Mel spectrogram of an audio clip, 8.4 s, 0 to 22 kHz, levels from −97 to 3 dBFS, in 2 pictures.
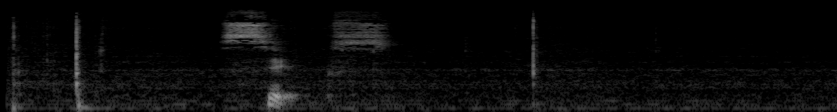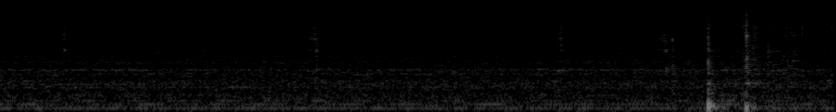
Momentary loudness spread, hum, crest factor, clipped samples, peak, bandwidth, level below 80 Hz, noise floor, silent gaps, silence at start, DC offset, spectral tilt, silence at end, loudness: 24 LU; none; 36 dB; under 0.1%; -20 dBFS; 16 kHz; -82 dBFS; -78 dBFS; none; 0.05 s; under 0.1%; -2.5 dB/octave; 0.4 s; -49 LUFS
